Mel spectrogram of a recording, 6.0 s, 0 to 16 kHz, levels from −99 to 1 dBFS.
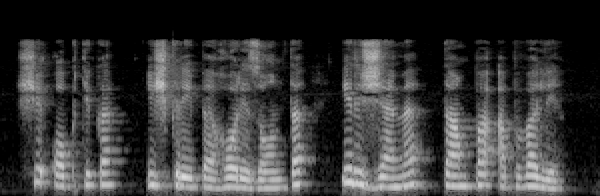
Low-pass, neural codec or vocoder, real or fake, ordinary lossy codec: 7.2 kHz; none; real; AAC, 64 kbps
